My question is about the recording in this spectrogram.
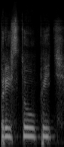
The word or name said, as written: pristúpiť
